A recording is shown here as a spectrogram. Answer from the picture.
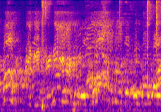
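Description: A volleyball being struck by hands during a rally: two sharp smacks, about half a second in and near the end, over a background of voices.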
